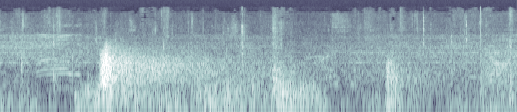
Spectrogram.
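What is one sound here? Explosions boom in the distance and rumble away.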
